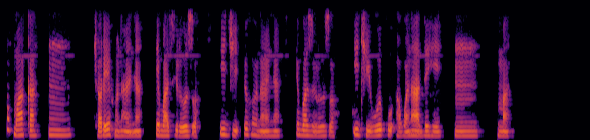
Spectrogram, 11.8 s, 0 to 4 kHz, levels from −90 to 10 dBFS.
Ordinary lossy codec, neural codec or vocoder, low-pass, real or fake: none; none; 3.6 kHz; real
